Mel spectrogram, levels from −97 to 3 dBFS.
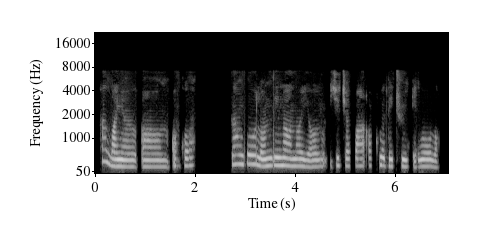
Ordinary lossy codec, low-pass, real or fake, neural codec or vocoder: none; 7.2 kHz; fake; codec, 24 kHz, 0.9 kbps, WavTokenizer, medium speech release version 2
